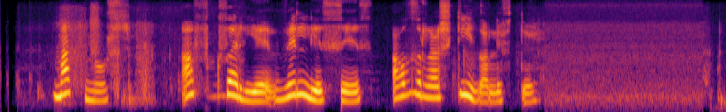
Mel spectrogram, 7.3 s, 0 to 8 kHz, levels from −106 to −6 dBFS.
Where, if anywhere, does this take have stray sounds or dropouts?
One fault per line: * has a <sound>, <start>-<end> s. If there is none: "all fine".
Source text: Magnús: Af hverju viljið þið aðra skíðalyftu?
all fine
